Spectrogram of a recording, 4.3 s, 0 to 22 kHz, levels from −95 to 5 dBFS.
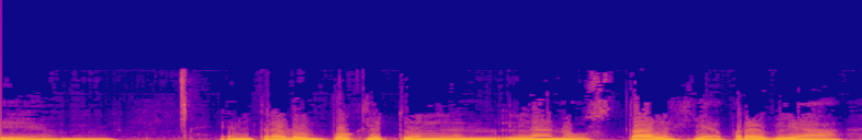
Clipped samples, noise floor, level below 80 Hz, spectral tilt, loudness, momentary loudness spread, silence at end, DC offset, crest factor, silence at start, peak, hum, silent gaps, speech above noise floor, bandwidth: under 0.1%; -42 dBFS; -38 dBFS; -9.5 dB/octave; -17 LUFS; 6 LU; 0.1 s; under 0.1%; 8 dB; 0 s; -8 dBFS; none; none; 27 dB; 9.8 kHz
